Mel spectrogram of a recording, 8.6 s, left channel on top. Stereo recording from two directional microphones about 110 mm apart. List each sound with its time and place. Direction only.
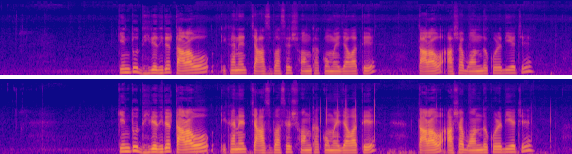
1.7 s speech: 15° right (ahead or behind)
